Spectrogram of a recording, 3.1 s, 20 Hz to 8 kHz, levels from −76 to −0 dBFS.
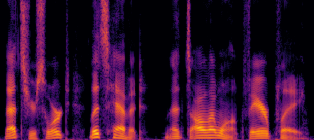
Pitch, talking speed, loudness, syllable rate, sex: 125 Hz, 230 wpm, -19 LUFS, 4.5 syllables/s, male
